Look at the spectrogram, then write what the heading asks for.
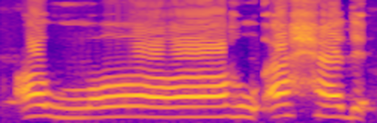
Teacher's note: اللہ احد، اس کو موٹا کریں گے. اللہ احد، احد دال پہ قلقلہ کریں گے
